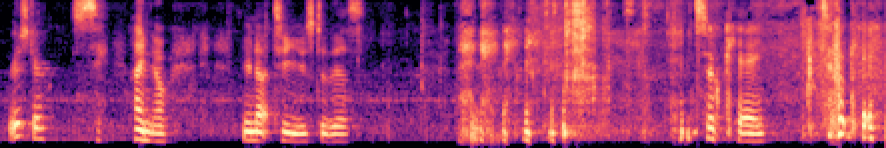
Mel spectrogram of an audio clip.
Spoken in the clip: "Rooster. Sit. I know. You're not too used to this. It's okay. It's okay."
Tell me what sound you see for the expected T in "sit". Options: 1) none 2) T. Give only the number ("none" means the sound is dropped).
1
